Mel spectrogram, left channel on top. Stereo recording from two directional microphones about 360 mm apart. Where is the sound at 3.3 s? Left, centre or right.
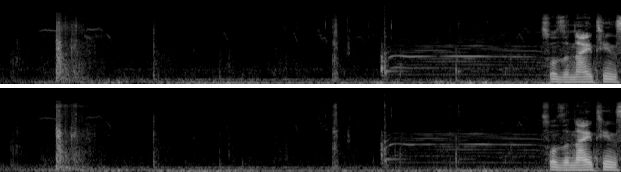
Centre.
